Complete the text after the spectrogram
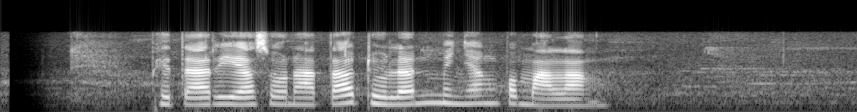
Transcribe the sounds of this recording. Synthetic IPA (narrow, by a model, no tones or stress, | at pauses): b̥e̤t̪aɾiasonat̪aɖ̪̥o̤lanməɲaŋpəmalaŋ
